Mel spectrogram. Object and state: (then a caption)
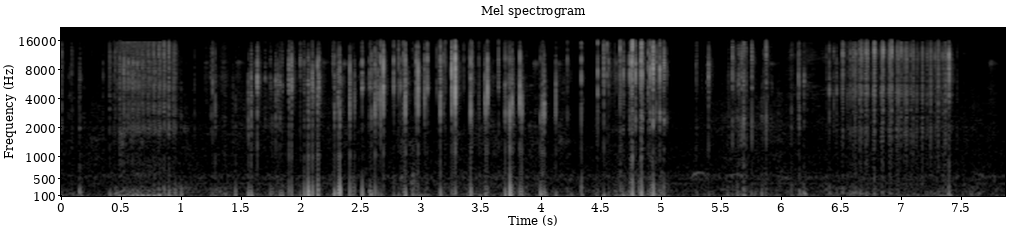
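Plastic wide-tooth comb. Long nails scratch and strum the teeth of a pink solid plastic wide-tooth comb held close above the mic. The result is a dense run of quick, dry clicks and bright, scratchy rasps, with brief pauses between bursts.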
